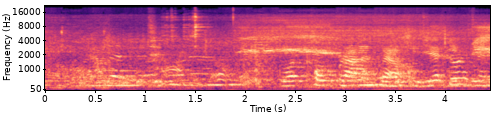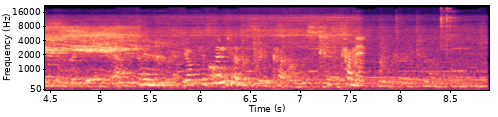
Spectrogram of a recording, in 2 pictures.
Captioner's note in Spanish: Pláticas, bebé llorando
